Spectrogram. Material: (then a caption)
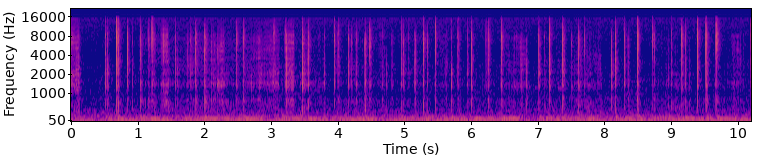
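Plastic. Long nails on both hands tap and scratch across the glossy plastic floral cover of a small spiral notebook lying flat on a blue cloth. Quick, crisp clicks and scratchy strokes come in dense bursts, each dying away almost at once, over a steady low hum. The whole clip stays quiet and close.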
